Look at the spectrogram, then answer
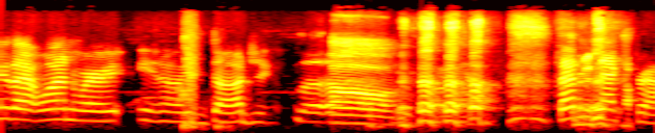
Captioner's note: laughs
